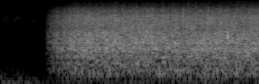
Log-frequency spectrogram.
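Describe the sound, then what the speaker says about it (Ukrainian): A rushing mountain stream in the Carpathians gives a steady, dense broadband roar that starts abruptly and stays loud and continuous, with no voices. "Під квапливий гуркіт струмка спускаємося донизу."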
